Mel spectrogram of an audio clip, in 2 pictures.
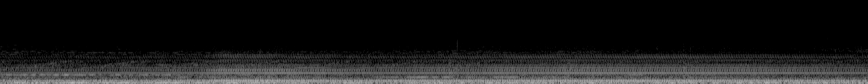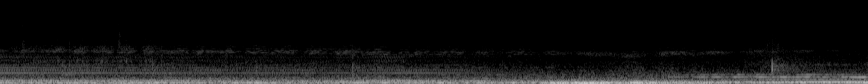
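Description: Dark, droning horror-film score: sustained tones over a deep low rumble, swelling louder near the end.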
